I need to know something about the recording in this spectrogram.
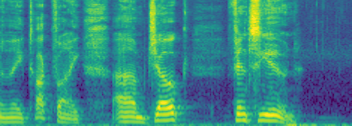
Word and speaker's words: Fincioen: Joke Fincioen. Yeah, rhymes with balloon.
